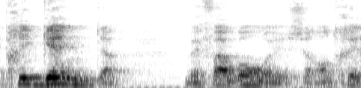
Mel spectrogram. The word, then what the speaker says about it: Prigent: Et un petit mot sur Dénes Prigent, qui est maintenant très connu, dont, comme il le dit, la bonne prononciation devrait être Prigent.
